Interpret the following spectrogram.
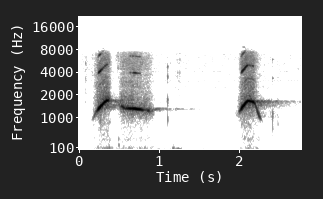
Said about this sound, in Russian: Ступая по какой-то цветочной куртине, мальчик подошел к стене, приложил лицо к одной из отдушин и свистнул.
